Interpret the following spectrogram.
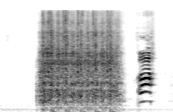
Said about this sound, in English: and now I'm just going to seal it up by sewing the top shut.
